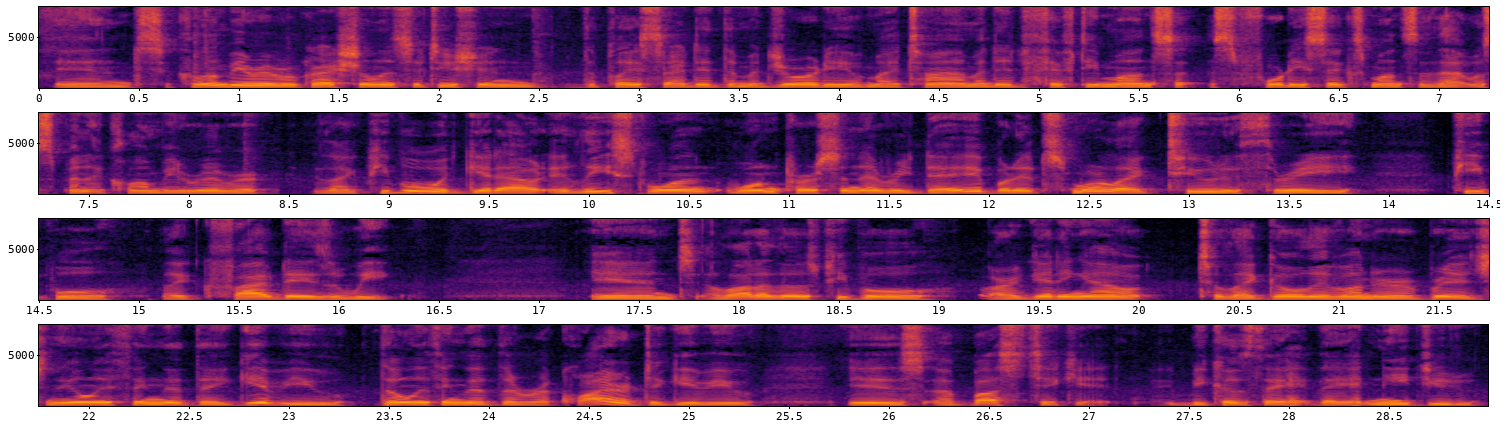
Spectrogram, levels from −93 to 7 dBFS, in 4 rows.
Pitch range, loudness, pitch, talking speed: 120-140 Hz, -22 LUFS, 130 Hz, 195 wpm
